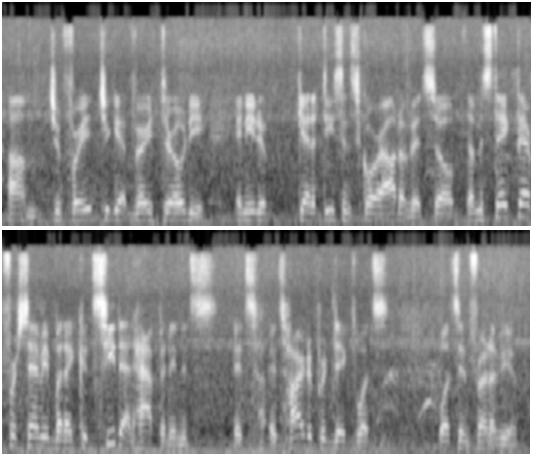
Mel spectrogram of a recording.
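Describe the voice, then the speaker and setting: A man's voice: mid-range voice, brisk. A man giving conversational, explanatory live surf analysis, often rephrasing as he goes. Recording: outdoor ambience, boat engine noise behind.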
